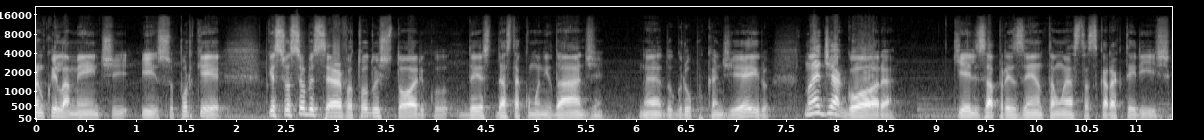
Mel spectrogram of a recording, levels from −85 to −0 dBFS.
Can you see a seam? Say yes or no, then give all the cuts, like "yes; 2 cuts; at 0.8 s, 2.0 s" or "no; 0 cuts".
no; 0 cuts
